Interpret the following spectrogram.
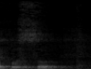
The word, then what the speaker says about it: Rousseau: Se escreve Rousseau, mas se lê Rousseau.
